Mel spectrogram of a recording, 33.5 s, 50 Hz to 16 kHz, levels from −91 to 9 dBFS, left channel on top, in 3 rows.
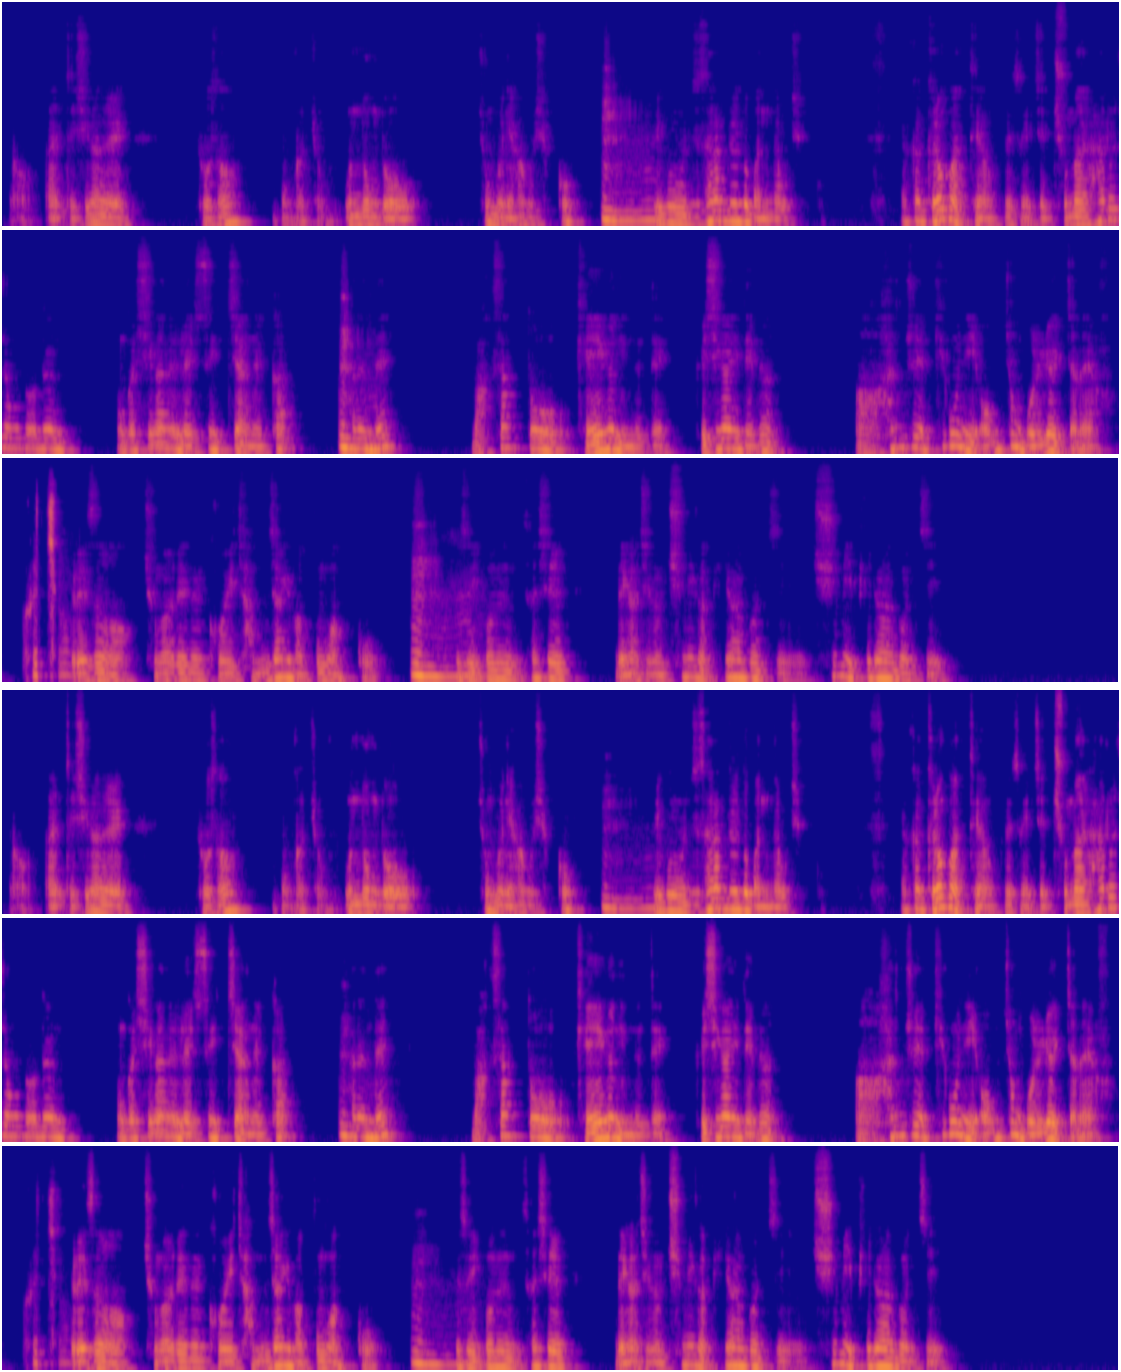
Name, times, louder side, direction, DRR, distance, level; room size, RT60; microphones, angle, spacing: voice 1, 0.1-1.2 2.0-2.4 2.8-4.1 4.8-5.7 6.5-7.9 9.0-11.8 12.3-14.0 14.7-15.1 15.9-17.8 18.2-18.9 19.7-22.2 23.0-23.6 23.9-26.1 26.9-28.0 28.5-31.7, right 2 dB, 90° right, 1.1 m, -28 dB
voice 2, 6.0-6.6 14.5-14.9 22.9-23.0 26.4-27.1, left 6 dB, 90° left, 0.4 m, -28 dB
8.3 x 3.2 x 4.1 m
head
